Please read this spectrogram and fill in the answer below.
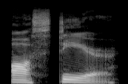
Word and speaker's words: austere: This has 2 syllables and the stress is on that second syllable with that long E sound, austere.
